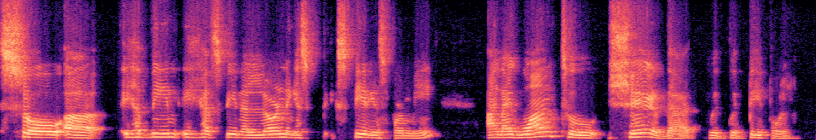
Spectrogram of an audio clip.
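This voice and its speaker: Speaking with a Spanish accent, a woman keeps a fairly slow pace, a medium pitch and ordinary pitch variation. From Venezuela. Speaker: documentary filmmaker. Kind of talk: interview.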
